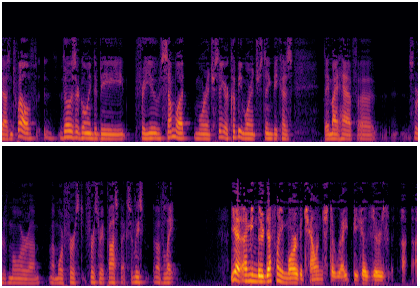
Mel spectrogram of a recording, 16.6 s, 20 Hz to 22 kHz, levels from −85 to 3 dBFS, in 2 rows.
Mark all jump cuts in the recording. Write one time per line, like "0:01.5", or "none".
0:09.2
